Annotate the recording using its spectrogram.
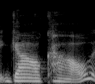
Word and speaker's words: Gaokao: Well, interestingly, you moved earlier this year to change enrolment conditions for those who've sat the Gaokao, is that the correct pronunciation? – That's right.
